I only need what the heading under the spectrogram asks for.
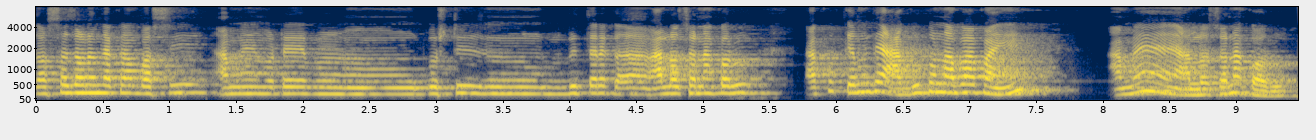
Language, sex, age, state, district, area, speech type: Odia, female, 45-60, Odisha, Khordha, rural, spontaneous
